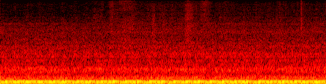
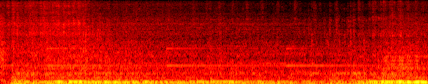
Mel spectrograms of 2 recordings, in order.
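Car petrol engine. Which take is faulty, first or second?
second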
